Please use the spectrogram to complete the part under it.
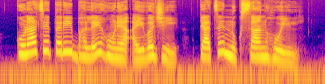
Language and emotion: Marathi, neutral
